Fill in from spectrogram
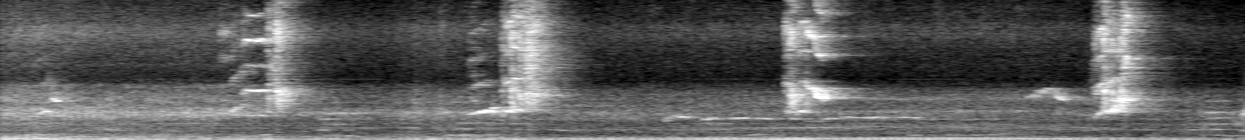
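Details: White-rumped shama: four loud, harsh, bright bursts about one to one and a half seconds apart, each joined by short rising whistles, over a low droning background.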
